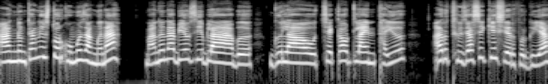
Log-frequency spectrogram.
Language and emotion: Bodo, angry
